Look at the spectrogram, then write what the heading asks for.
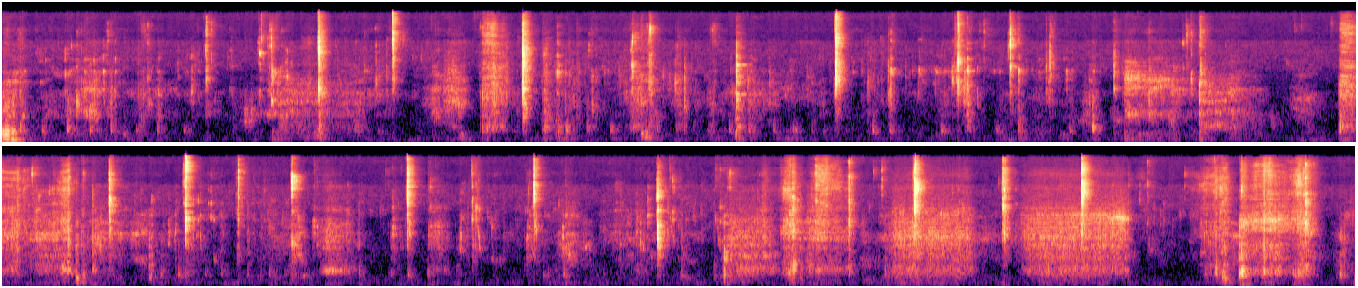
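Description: Two people eating chewy tteokbokki (Korean rice cakes in spicy sauce): close wet chewing and mouth sounds with many short sharp clicks and smacks.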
